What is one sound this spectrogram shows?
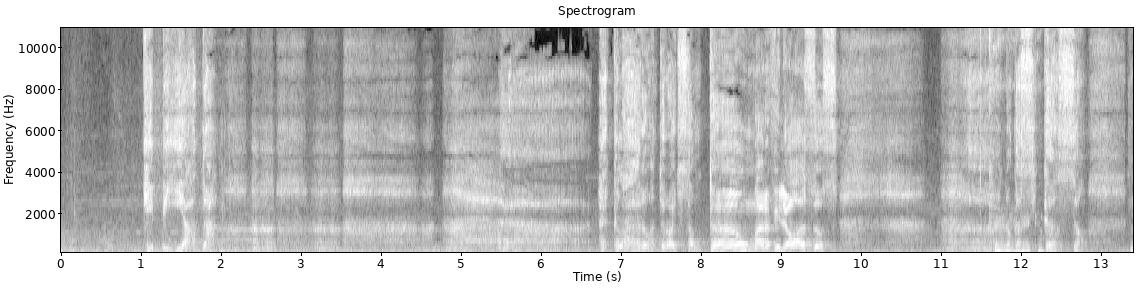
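A man speaks in a low, weary voice close by.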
